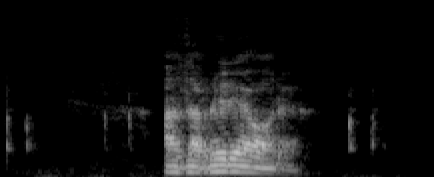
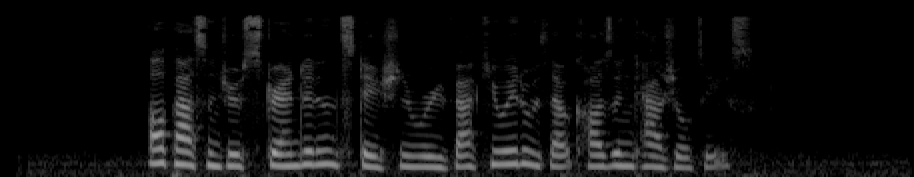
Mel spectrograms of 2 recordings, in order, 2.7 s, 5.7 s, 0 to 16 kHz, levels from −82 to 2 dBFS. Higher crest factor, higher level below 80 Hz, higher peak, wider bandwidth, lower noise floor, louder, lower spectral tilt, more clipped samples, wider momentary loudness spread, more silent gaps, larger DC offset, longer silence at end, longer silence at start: about the same, 18 dB vs 18 dB; first, -66 dBFS vs -72 dBFS; first, -12 dBFS vs -22 dBFS; second, 7.6 kHz vs 11.5 kHz; second, -65 dBFS vs -70 dBFS; first, -26 LUFS vs -40 LUFS; first, -9 dB/octave vs -3.5 dB/octave; neither; first, 18 LU vs 12 LU; neither; neither; second, 0.85 s vs 1 s; about the same, 1 s vs 0.9 s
